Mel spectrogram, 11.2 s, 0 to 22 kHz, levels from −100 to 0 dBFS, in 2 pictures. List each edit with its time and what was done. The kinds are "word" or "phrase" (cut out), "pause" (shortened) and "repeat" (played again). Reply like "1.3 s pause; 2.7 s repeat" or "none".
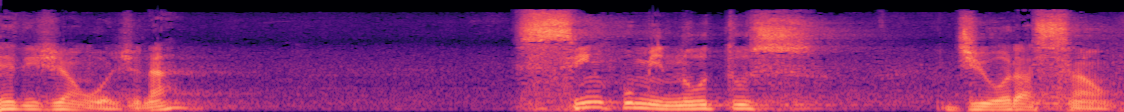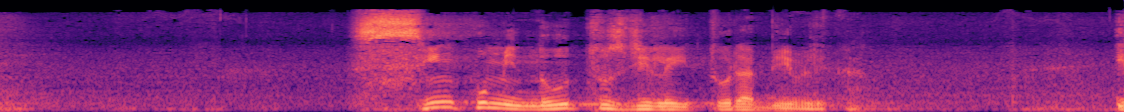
none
